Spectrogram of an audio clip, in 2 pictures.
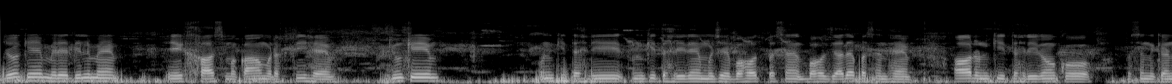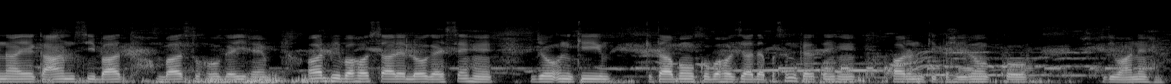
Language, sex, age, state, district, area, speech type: Urdu, male, 18-30, Bihar, Saharsa, rural, spontaneous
